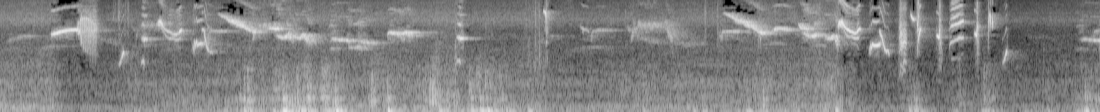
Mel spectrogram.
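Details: Oriental magpie-robin giving forest-style song used to train caged birds; scattered sweeping whistles and chatter, softer in the middle, then a burst of rapid clicking and whistled notes near the end.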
